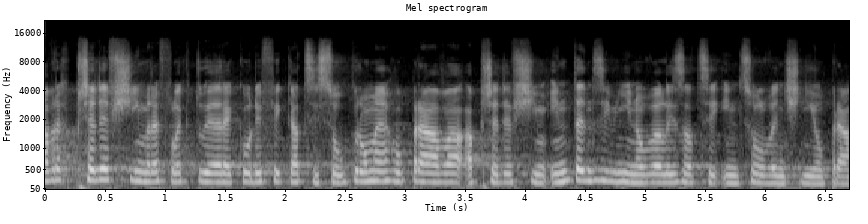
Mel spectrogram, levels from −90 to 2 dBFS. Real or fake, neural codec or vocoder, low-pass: fake; vocoder, 44.1 kHz, 128 mel bands every 256 samples, BigVGAN v2; 14.4 kHz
